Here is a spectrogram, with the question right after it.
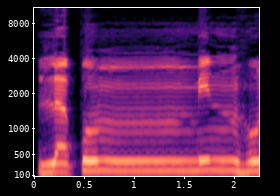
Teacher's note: پہلا جو میم ہے اس کے اوپر جزم ہے، اور دوسرا جو میم ہے اس کے اوپر تشدید ہے. تو جزم والا میم جو ہے اس کو چھوڑ کر تشدید والے میم کو پڑھیں گے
